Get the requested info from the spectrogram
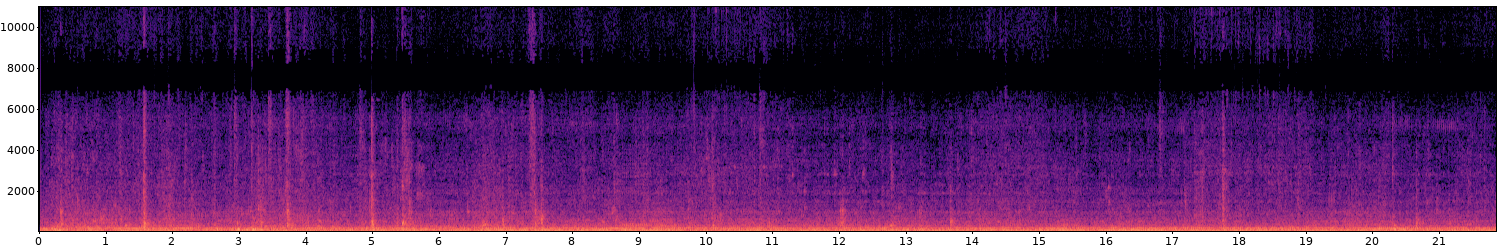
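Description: Fishing boat's engine running steadily with a low hum, with a few short knocks here and there.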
